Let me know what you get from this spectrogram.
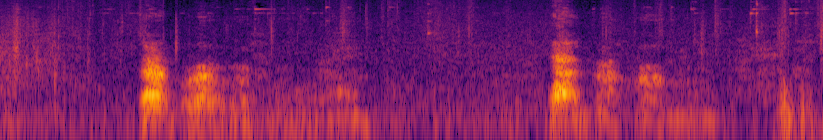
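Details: Lilo, a six-year-old Greater Swiss Mountain Dog, plays at a dog park with Snow, an eight-month-old Husky; two loud, deep barks about two seconds apart, each trailing into shorter grunting follow-ups, over faint background noise.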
